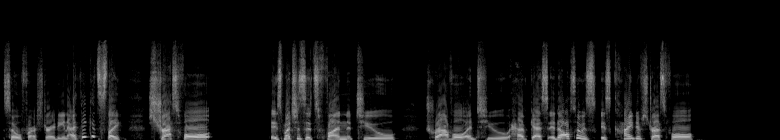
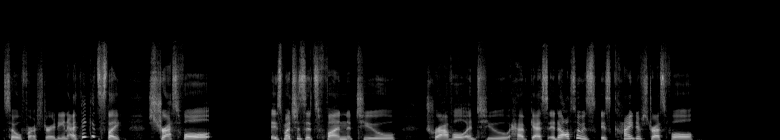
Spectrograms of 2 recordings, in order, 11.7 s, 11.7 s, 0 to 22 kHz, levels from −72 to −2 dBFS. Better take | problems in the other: second | distortion; slight; 10 dB below the speech

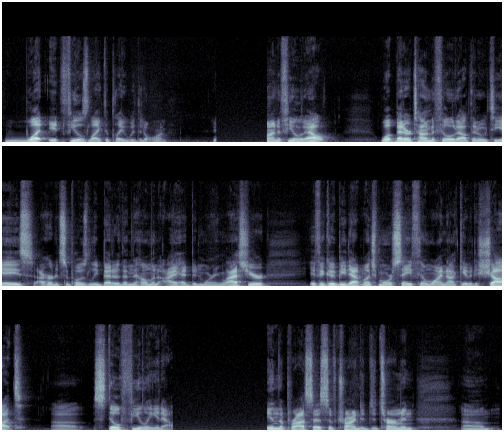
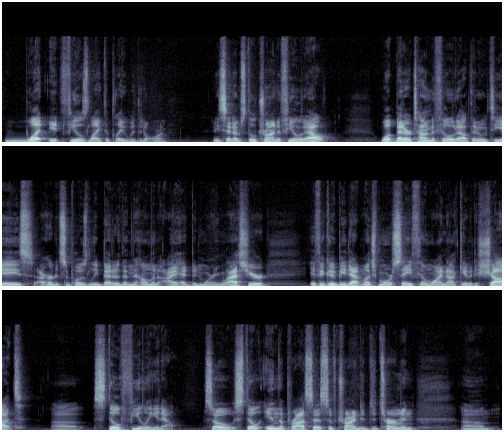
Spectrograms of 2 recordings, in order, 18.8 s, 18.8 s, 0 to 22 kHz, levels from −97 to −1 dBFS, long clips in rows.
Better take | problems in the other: second | audio cutting out; at 2.5 s for 0.5 s and at 15 s for 1 s

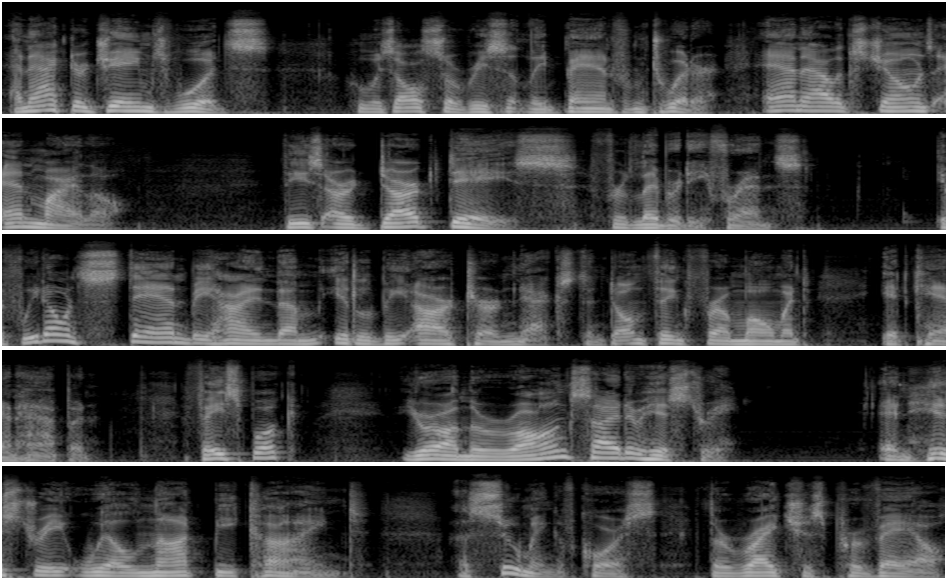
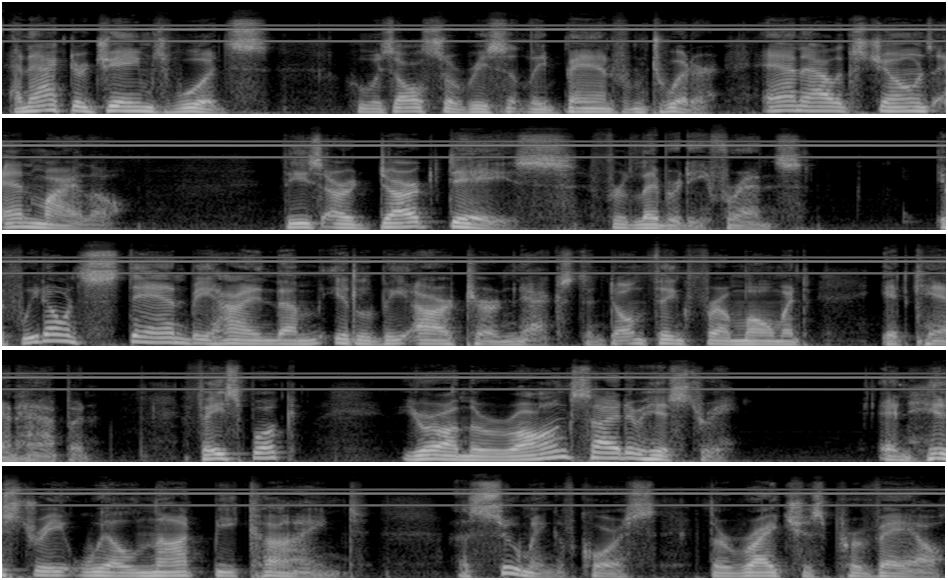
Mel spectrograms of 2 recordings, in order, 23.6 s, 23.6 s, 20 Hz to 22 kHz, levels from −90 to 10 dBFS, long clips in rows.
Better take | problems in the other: first | high-pitched whine; loud; throughout; 8 kHz, 6 dB below the speech

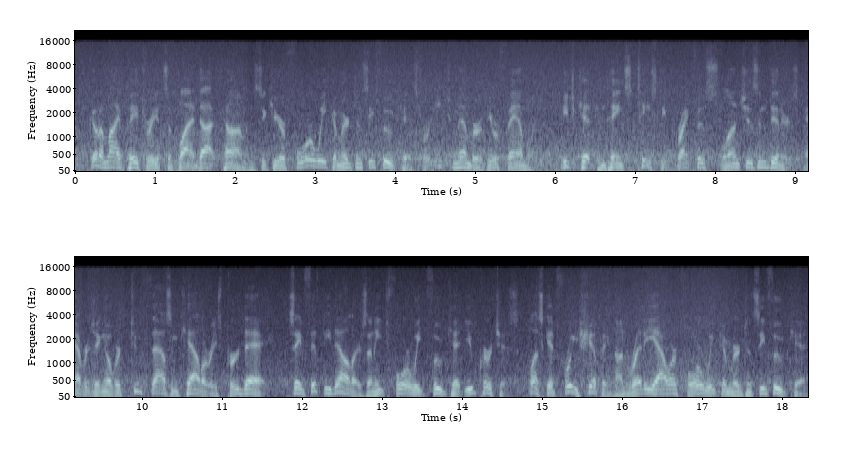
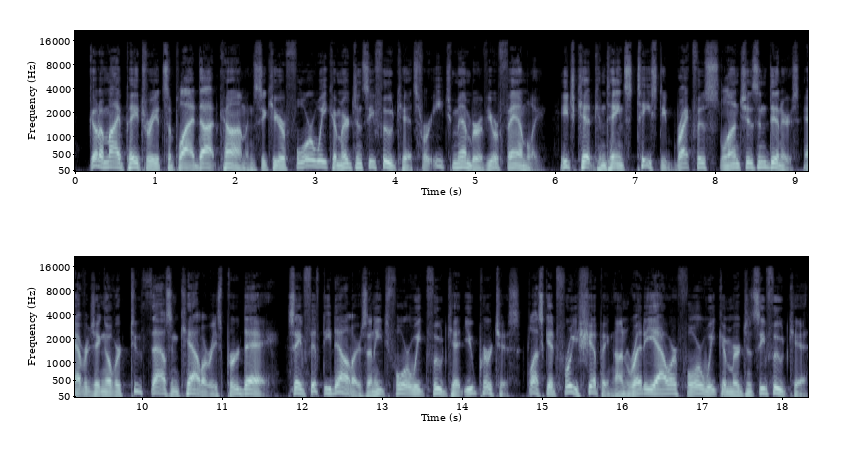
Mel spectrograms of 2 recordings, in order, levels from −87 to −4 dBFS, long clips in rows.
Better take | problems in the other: second | hiss; loud; throughout; 7 dB below the speech

